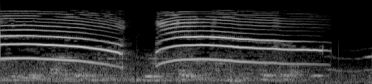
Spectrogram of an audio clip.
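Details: Cat meowing loudly: two long, clear, strongly harmonic meows, the first gently falling and cut short, the second drawn out and slowly sliding down, with faint background noise.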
